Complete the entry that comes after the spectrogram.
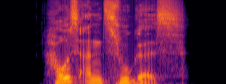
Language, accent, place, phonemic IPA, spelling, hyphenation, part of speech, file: German, Germany, Berlin, /ˈhaʊ̯sˌʔant͡suːɡəs/, Hausanzuges, Haus‧an‧zu‧ges, noun, De-Hausanzuges.ogg
- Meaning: genitive singular of Hausanzug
